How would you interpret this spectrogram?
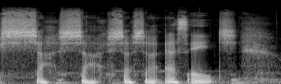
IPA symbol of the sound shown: ʃ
